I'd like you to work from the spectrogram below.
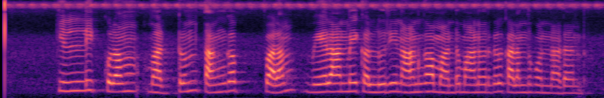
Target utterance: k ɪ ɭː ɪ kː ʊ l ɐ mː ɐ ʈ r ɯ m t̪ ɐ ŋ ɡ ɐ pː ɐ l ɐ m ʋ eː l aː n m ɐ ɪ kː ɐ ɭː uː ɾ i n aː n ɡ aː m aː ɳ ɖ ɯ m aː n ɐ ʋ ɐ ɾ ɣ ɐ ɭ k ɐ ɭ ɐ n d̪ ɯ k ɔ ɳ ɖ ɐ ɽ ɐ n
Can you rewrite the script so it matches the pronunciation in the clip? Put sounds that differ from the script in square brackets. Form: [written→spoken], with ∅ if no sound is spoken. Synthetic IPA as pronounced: k ɪ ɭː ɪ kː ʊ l ɐ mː ɐ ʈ r ɯ m t̪ ɐ ŋ ɡ ɐ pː ɐ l ɐ m ʋ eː l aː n m ɐ ɪ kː ɐ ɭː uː ɾ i n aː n ɡ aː m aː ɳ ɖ ɯ m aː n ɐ ʋ ɐ ɾ ɣ ɐ ɭ k ɐ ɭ ɐ n d̪ ɯ k ɔ ɳ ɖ ɐ ɽ ɐ n

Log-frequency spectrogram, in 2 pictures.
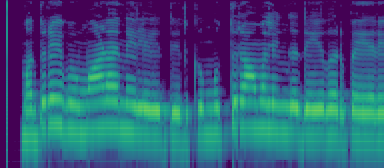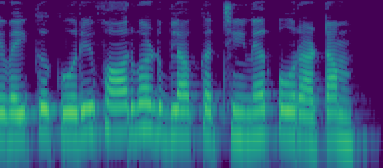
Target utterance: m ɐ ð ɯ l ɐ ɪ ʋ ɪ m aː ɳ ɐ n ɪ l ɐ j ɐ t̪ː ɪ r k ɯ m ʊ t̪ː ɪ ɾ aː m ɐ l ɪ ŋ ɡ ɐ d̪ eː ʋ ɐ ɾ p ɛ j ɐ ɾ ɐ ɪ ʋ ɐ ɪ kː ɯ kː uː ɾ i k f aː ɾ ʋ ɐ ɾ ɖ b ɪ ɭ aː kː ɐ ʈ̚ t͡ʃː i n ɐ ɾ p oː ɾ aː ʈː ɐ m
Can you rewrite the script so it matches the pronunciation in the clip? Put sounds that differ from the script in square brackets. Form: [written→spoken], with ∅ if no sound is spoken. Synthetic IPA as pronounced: m ɐ ð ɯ [l→ɾ] ɐ ɪ ʋ ɪ m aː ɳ ɐ n ɪ l ɐ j ɐ t̪ː ɪ r k ɯ m ʊ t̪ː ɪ ɾ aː m ɐ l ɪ ŋ ɡ ɐ d̪ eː ʋ ɐ ɾ p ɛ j ɐ ɾ ɐ ɪ ʋ ɐ ɪ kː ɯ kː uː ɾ i [k→∅] f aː ɾ ʋ ɐ ɾ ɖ b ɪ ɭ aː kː ɐ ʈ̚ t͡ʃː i n ɐ ɾ p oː ɾ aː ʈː ɐ m

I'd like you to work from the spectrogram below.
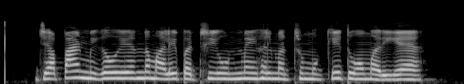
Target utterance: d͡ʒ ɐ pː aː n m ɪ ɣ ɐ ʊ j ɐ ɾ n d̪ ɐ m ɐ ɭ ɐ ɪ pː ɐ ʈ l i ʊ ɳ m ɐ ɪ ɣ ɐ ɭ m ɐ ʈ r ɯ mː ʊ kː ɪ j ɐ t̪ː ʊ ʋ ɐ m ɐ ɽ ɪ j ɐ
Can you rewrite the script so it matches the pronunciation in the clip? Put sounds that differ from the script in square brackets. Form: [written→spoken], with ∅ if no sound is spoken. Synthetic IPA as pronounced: d͡ʒ ɐ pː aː n m ɪ ɣ ɐ ʊ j ɐ ɾ n d̪ ɐ m ɐ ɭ ɐ ɪ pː ɐ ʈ [l→r] i ʊ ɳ m ɐ ɪ ɣ ɐ ɭ m ɐ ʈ r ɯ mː ʊ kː ɪ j ɐ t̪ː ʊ ʋ ɐ m ɐ [ɽ→ɾ] ɪ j ɐ

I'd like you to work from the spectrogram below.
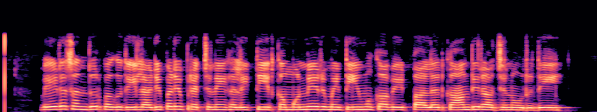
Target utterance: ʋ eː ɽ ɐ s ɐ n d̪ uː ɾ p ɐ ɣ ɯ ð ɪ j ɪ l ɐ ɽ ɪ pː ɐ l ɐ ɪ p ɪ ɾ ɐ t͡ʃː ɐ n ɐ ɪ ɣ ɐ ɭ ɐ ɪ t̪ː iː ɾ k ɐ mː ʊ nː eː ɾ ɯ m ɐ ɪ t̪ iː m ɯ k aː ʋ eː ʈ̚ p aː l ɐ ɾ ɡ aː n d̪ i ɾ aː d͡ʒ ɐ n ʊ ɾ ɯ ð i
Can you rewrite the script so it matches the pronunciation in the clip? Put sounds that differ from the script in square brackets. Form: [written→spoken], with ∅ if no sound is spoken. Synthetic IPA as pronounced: ʋ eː ɽ ɐ s ɐ n d̪ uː ɾ p ɐ ɣ ɯ ð ɪ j ɪ l ɐ ɽ ɪ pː ɐ [l→ɽ] ɐ ɪ p ɪ ɾ ɐ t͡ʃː ɐ n ɐ ɪ ɣ ɐ ɭ ɐ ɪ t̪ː iː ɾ k ɐ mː ʊ nː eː ɾ ɯ m ɐ ɪ t̪ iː m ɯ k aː ʋ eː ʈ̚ p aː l ɐ ɾ ɡ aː n d̪ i ɾ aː d͡ʒ ɐ n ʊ ɾ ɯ ð i

